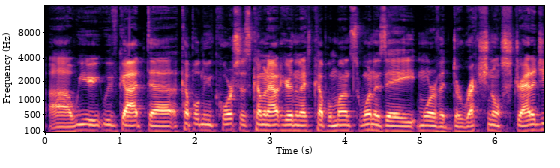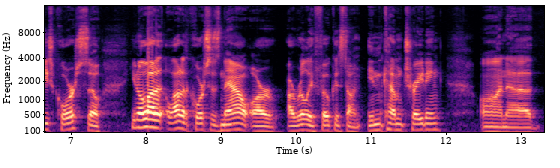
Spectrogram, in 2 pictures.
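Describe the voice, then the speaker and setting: A man's voice: fairly low pitch, moderate pace. A man hosting a live instructional webcast in a casual style, addressing his viewers directly. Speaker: host of a live trading webcast.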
